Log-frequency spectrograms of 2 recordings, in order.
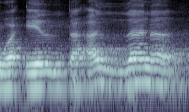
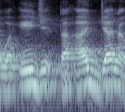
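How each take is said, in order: First: The consonant is pronounced as a z sound. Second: The consonant is pronounced as a j sound. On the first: The speaker calls it right. "Tapi wa il ta'azzana" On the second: The speaker calls it wrong. "jangan dibaca wa ij ta'ajjana, bukan"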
